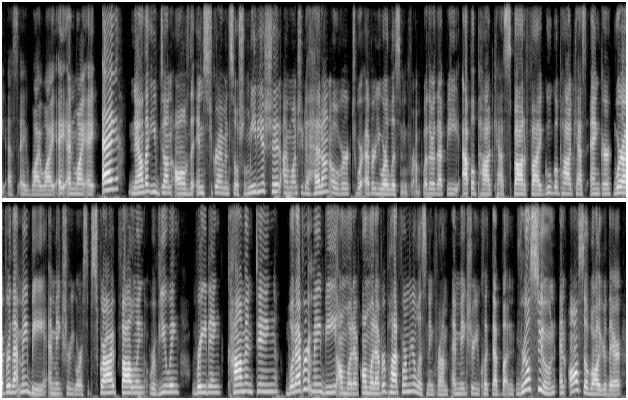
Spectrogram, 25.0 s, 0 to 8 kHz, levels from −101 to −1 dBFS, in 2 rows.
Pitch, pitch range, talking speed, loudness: 225 Hz, 200-255 Hz, 200 wpm, -18 LUFS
